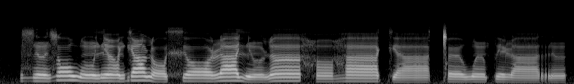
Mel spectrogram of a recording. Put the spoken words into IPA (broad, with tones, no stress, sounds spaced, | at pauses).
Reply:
z ə̃˧ z ɔ˥ w õ˧ lʲ ɑ̃˧ ɡʲ ɑ˥ ɳ ɔ˩ xʲ ɔː˧ ɭ a˥ lʲ õ˩ ɳ ãː˥ h ɑ̃˧ ɦ aː˧ kʲ aː˩ ǀ œ˧ w ə̃˧ p ɪ˧ ɭ aː˩ r ə̃˩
